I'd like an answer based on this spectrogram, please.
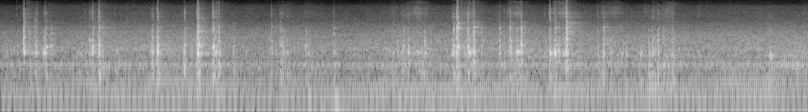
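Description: Plastic parts of a manual juicer clicking and clattering as they are twisted and fitted together, in irregular clusters of light clicks.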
